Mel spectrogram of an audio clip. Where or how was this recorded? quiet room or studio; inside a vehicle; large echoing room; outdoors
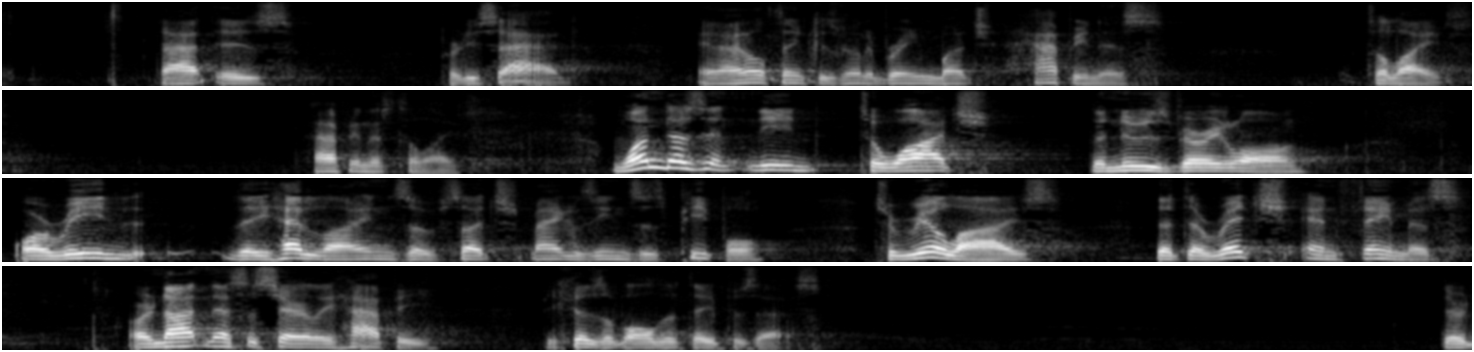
large echoing room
